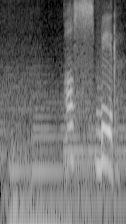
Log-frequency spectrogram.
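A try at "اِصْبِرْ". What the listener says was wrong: Asbir. Ya, sebenarnya Kak Irfan pelafalan harakah di kosakata tersebut asbir atau seharusnya dibacanya isbir, ya. Karena kalau asbir itu berarti saya yang sabar. Tapi kalau isbir perintah untuk kamu sabar. Jadi beda harakat sebenarnya, ya. Tapi dari segi arti itu beda.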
